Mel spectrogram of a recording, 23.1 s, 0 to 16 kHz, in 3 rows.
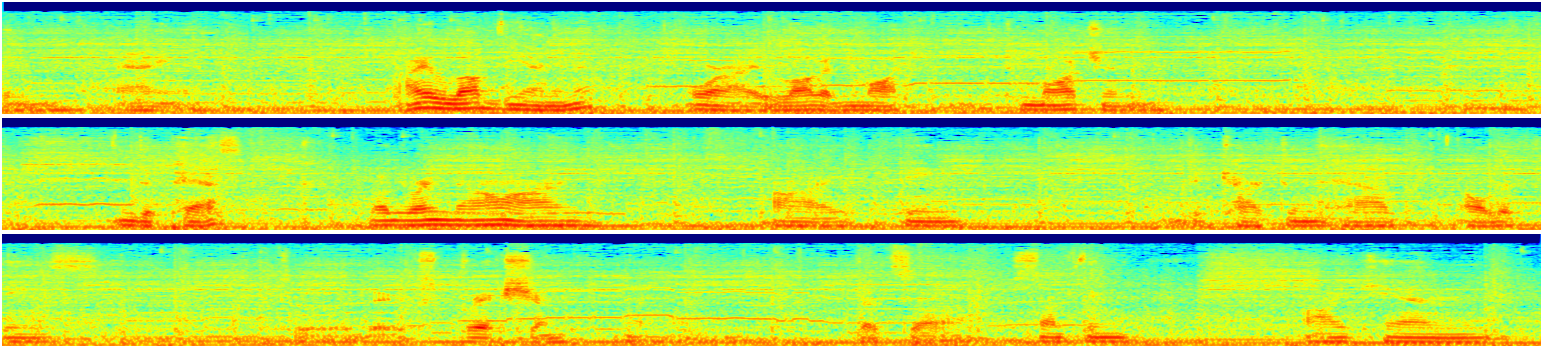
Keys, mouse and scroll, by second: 0.7 middle click, 2.3 right click, 2.7 g, 5.5 g, 6.8-9.8 middle drag, 8.4 g, 9.8-11.5 right drag, 10.2 g, 11.8-21.2 middle drag, 13.3-15.0 right drag, 14.6 g, 15.8 g, 16.7-18.5 right drag, 17.4 g, 18.8-20.6 right drag, 19.9 KP_1, 20.8 right click, 21.2 e.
